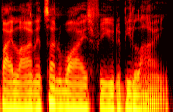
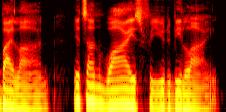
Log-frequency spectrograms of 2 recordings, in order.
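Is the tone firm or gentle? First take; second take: gentle; firm. First: It is said in a gentle, soft tone. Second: It is said in a firmer tone and tempo. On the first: "Instead of saying" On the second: "A little bit firmer"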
